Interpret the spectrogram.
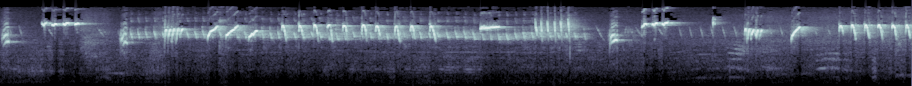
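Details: Scarlet-backed flowerpecker delivering rolling, rapid-fire song meant to provoke sunbirds into singing: a sustained series of quick upward-sweeping high notes, then ticks and short shrill whistled phrases.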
